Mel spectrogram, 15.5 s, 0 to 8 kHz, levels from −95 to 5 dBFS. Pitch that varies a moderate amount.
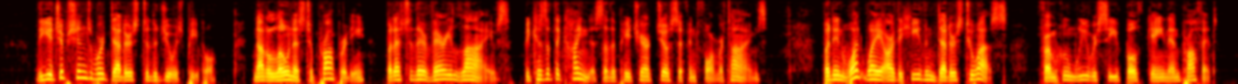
Yes: average, 4.0 semitones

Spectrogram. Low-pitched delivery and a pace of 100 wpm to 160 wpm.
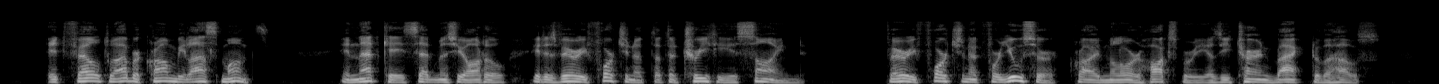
Yes: low, 110 Hz; average, 150 wpm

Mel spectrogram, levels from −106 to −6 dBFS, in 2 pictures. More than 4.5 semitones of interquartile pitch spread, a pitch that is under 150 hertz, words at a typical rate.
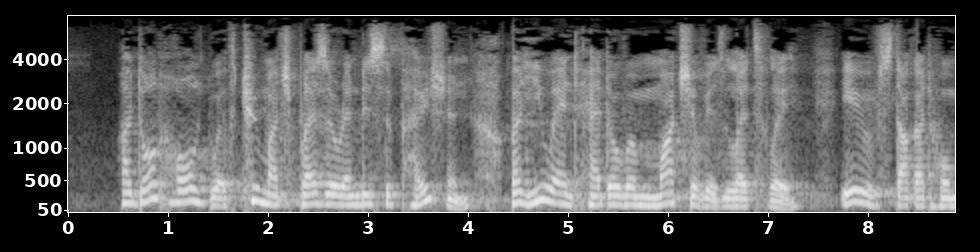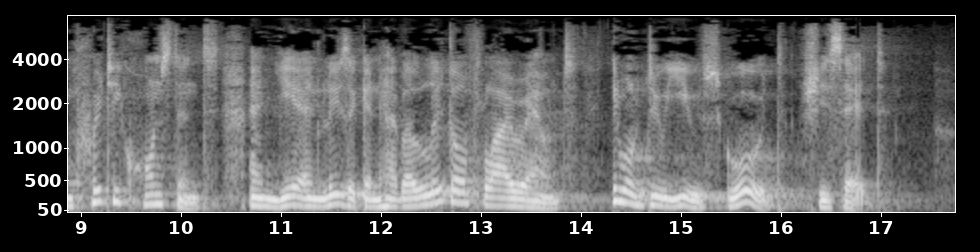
No: average, 5.1 semitones; low, 135 Hz; slow, 130 wpm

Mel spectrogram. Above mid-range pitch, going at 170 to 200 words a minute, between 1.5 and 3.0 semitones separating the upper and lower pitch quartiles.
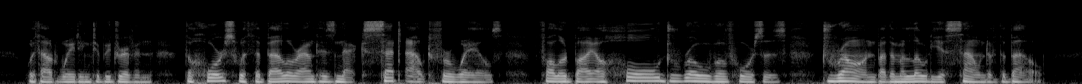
No: low, 125 Hz; average, 175 wpm; average, 2.7 semitones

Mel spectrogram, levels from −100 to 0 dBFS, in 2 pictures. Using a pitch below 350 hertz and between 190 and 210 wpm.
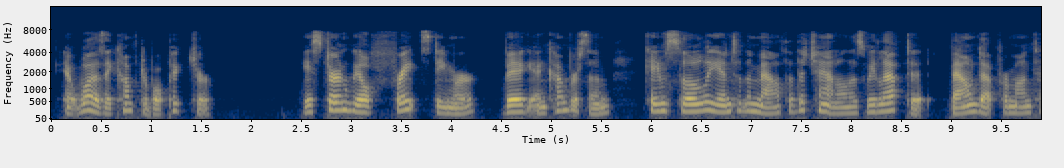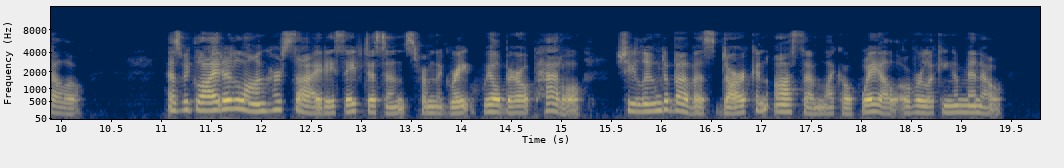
No: high, 190 Hz; average, 170 wpm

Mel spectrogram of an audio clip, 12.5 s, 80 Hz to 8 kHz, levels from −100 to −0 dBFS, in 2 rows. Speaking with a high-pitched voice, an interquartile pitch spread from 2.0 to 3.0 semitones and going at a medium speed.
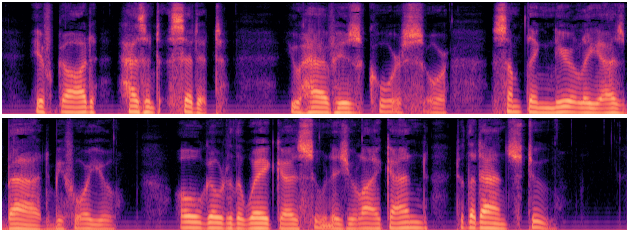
No: low, 130 Hz; average, 2.7 semitones; average, 150 wpm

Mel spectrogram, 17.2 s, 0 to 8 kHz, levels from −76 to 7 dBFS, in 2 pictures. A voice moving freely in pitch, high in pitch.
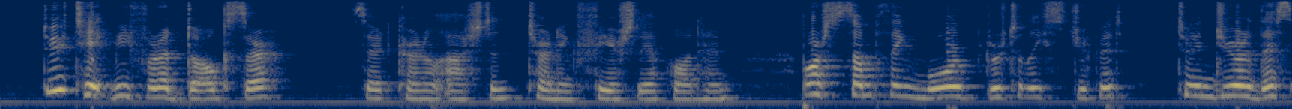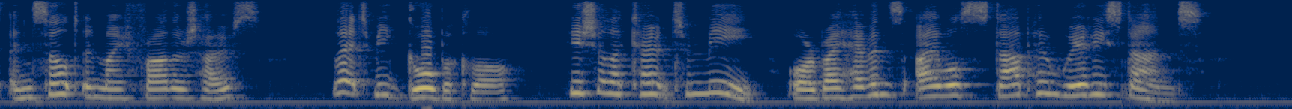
Yes: wide, 6.3 semitones; high, 235 Hz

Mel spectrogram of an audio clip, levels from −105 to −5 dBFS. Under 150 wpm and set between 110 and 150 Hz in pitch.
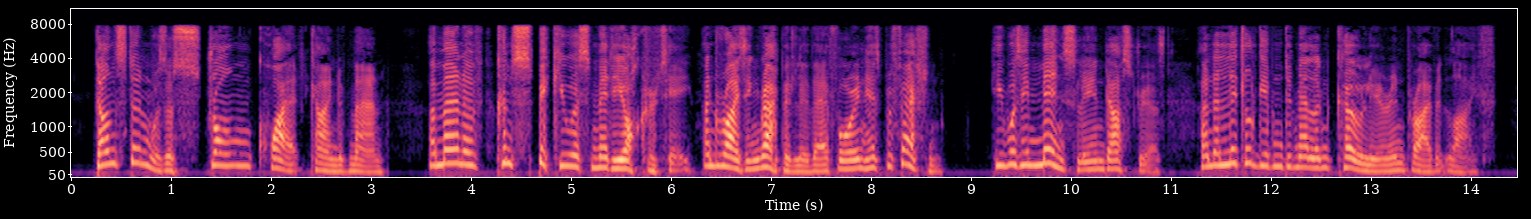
No: slow, 135 wpm; high, 190 Hz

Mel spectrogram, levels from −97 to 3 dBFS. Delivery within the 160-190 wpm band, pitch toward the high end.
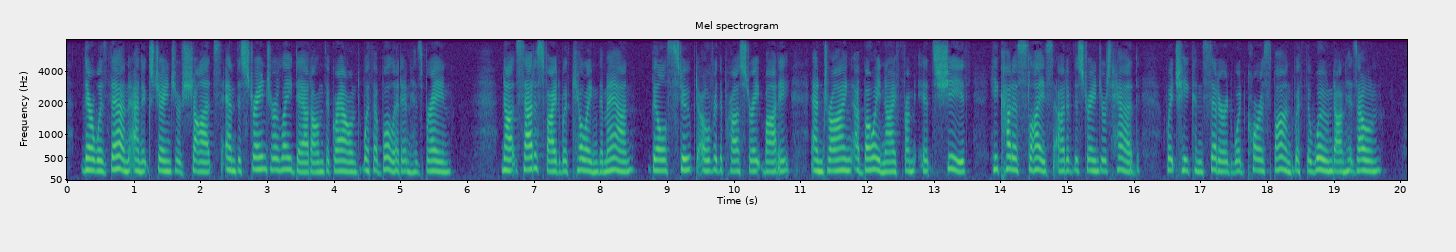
Yes: average, 180 wpm; high, 225 Hz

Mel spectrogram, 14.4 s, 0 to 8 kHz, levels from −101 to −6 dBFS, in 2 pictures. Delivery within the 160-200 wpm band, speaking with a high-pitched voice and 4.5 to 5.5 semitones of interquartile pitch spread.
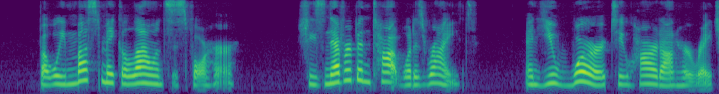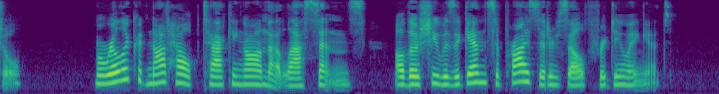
No: average, 170 wpm; high, 225 Hz; average, 3.7 semitones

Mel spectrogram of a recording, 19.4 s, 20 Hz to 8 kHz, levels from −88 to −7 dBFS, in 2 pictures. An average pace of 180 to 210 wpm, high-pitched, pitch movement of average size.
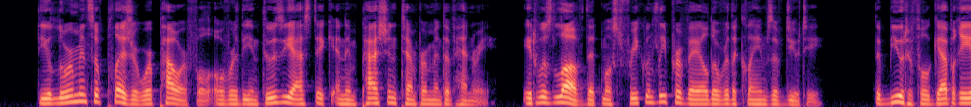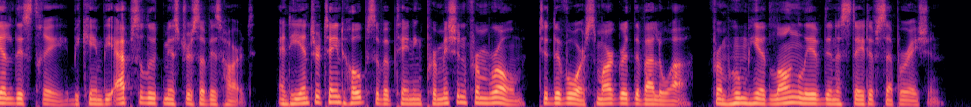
No: average, 190 wpm; low, 125 Hz; average, 3.1 semitones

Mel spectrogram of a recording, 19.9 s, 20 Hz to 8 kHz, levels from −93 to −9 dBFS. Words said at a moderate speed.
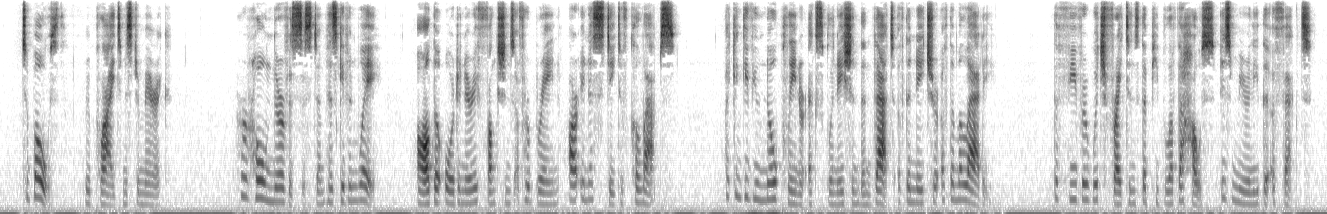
Yes: average, 160 wpm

